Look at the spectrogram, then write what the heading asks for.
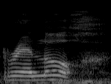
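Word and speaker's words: reloj: So the word is pronounced relo. Okay. So the stress is on the O and the J sound or the J at is at the end with an H sound.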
